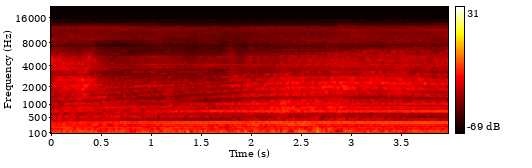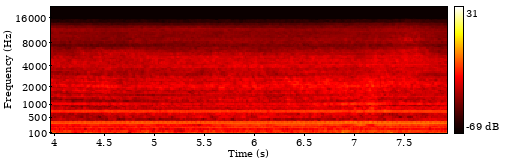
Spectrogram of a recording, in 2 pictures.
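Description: Gaui X7 electric radio-controlled helicopter flying, its motor and rotor whine continuous with the pitch bending slightly up and down. It grows a little louder as the helicopter comes closer.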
